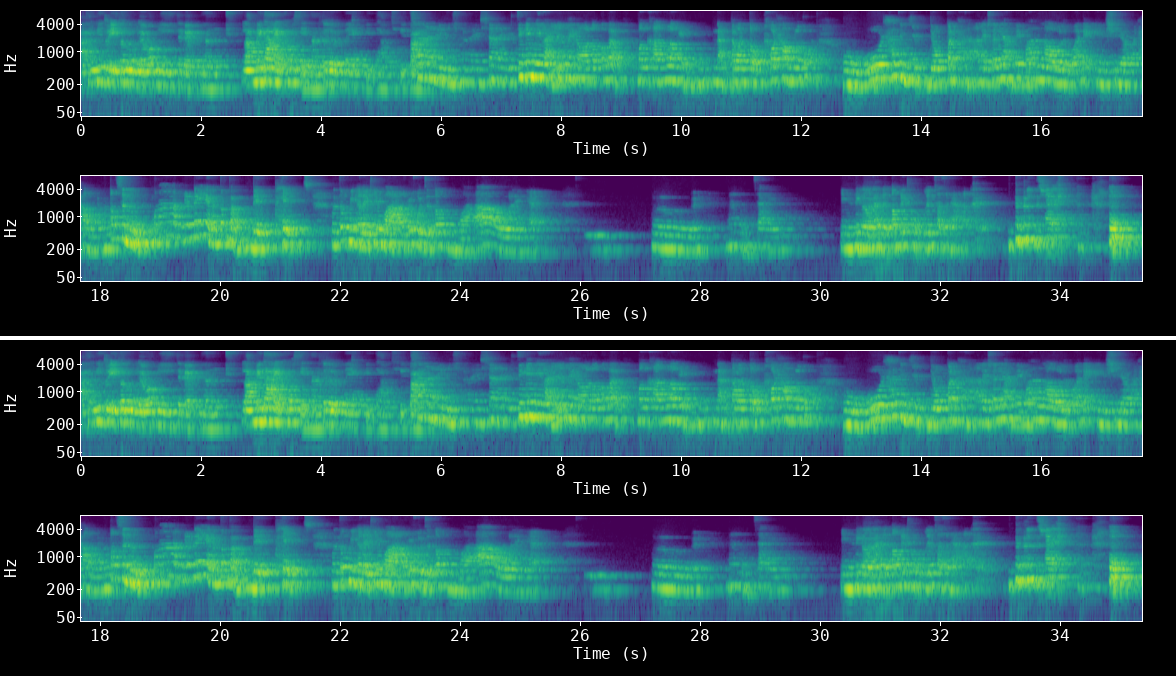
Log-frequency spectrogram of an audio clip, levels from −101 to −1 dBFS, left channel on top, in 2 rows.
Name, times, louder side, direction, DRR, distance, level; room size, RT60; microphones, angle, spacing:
voice 1, 0.0-2.3 2.7-5.8 26.2-26.4 30.7-31.0 33.7-34.0 34.6-34.9, right 1 dB, 20° right, -8 dB, 0.4 m, -23 dB
voice 2, 5.5-9.0 9.3-25.3 27.2-28.0 28.4-29.4 30.3-32.8 33.2-33.7 34.3-34.9, left 1 dB, 40° left, -5 dB, 0.5 m, -25 dB
2.8 x 2.2 x 2.3 m, 1.5 s
head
